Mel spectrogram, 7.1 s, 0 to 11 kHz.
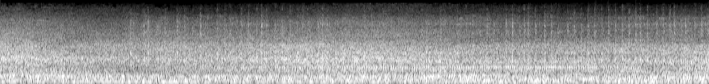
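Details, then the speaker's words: Freshly built 80cc two-stroke bicycle engine with banana pipe expansion chamber, first start after fitting carb, chain and CDI; steady even buzz at constant speed, no misses or knocks; runs fine. "What do you think, man? That ran good, man. That's crazy."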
